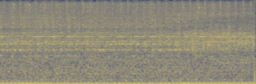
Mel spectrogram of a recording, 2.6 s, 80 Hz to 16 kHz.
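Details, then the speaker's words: Car at idle just after starting, charging 14.07 V, checked with stethoscope: steady high squeal over a pulsing idle, water pump fairly quiet, very loud at the alternator; suspected worn alternator bearing. "That's good, but you can probably hear the noise, the squeaking noise, and I use my stethoscope."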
